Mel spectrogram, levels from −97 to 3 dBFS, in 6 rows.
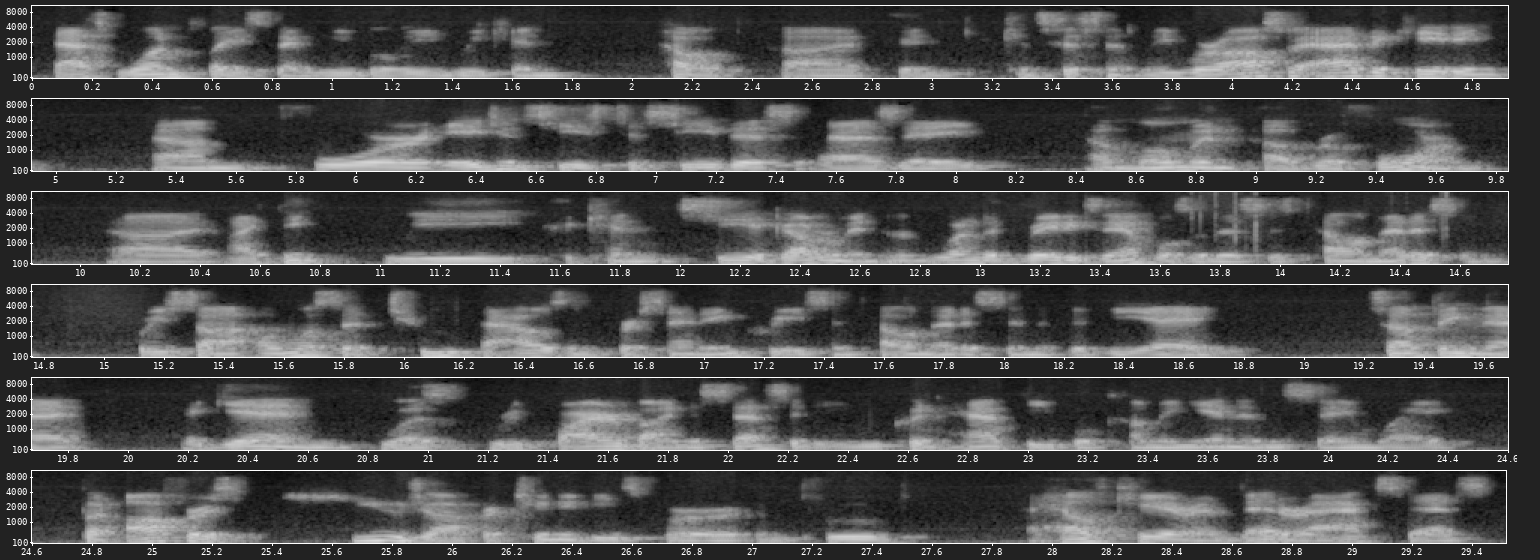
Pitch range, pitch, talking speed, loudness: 95-120 Hz, 105 Hz, 170 wpm, -24 LUFS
